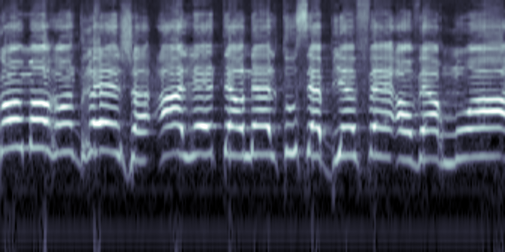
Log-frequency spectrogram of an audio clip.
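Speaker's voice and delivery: loud, belted-out shouting.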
